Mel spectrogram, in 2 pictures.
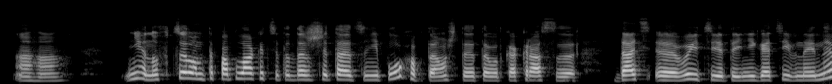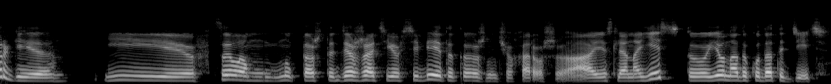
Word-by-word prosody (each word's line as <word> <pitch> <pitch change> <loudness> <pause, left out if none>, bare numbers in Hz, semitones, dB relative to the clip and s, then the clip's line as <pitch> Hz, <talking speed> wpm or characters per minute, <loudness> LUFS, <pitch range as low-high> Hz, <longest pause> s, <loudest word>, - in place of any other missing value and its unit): Ага, 175 -1 -5 0.6
не, 260 +1 -1
ну, 220 +2 +2
в - - -19
целом-то 275 -3 +4
поплакать- 265 +1 +3
это 215 - -5
даже 215 0 +1
считается 215 -1 +1
неплохо. 245 - 0
Потому 185 +2 0
что 195 - -6
это 190 0 0
вот 180 - -3
как 185 +1 -1
раз, 195 -2 +2
э, 175 -1 0 0.4
дать, 220 +1 +4
э, 190 -1 +5
выйти 235 +1 0
этой 190 -2 +1
негативной 195 0 0
энергии, 180 - 0 0.5
и 185 -3 -3
в - - -25
целом. 180 -6 0
Ну, 195 - -3
потому 185 -1 0
что 180 +1 -8
держать 190 0 +1
её 185 -1 -2
в - - -19
себе- 200 +4 +2
это 185 -3 -4
тоже 175 -4 -4
ничего 150 0 -12
хорошего, - - -6 0.2
а - - +2
если 165 +1 -4
она 165 0 -1
есть, 295 - -3
то 180 -1 0
её 210 +4 +4
надо 190 -1 +2
куда-то 190 0 +1
деть. - - -10
195 Hz, 165 wpm, -24 LUFS, 180-220 Hz, 0.6 s, э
